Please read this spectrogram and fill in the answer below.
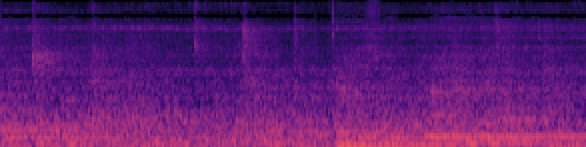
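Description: Trimming tool scraping coarse, sandy stoneware clay on a spinning potter's wheel, a rough, gritty scraping because of the sand in the clay, heard under background music.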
